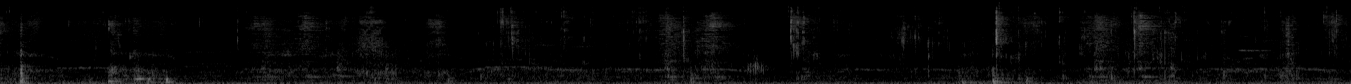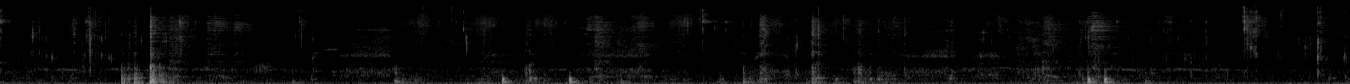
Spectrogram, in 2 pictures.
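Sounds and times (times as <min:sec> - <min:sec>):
person chewing and crunching: 0:00.0 - 0:27.0.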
